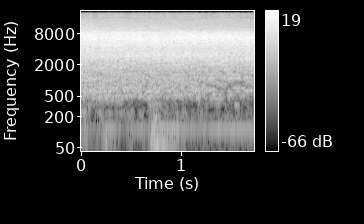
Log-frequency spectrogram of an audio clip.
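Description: Eggplant sautéing in a hot pan for adobong talong, a loud, even sizzling hiss that stays constant throughout with no pauses and no voices.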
